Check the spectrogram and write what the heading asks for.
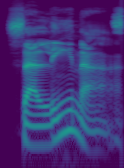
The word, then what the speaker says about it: Selena: you said it wrong it's still it's s-e-l-e-n-a sa lina i'm saying it right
